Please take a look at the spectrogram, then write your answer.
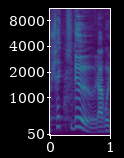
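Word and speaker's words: שָׁקֵד: 것이다라는 것을 가르쳐 줍니다 살구나무는 히브리어로 쉐키드라고 읽는데요이 단어의 다른 의미가 바로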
